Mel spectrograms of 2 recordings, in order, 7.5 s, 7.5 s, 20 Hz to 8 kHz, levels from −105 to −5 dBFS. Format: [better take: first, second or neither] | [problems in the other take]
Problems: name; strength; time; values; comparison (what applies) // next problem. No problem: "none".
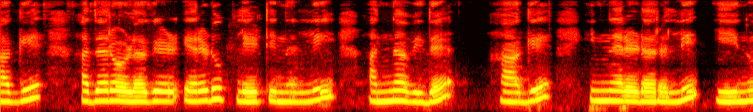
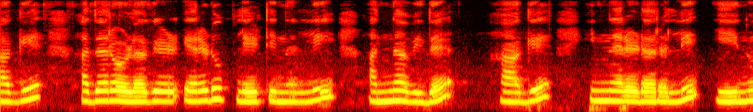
second | noise reduction (neural mask model Resemble Enhance denoiser)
